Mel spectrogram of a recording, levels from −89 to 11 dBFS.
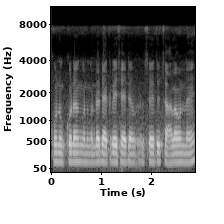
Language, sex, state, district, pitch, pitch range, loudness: Telugu, male, Andhra Pradesh, Sri Satya Sai, 135 Hz, 135-140 Hz, -13 LUFS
